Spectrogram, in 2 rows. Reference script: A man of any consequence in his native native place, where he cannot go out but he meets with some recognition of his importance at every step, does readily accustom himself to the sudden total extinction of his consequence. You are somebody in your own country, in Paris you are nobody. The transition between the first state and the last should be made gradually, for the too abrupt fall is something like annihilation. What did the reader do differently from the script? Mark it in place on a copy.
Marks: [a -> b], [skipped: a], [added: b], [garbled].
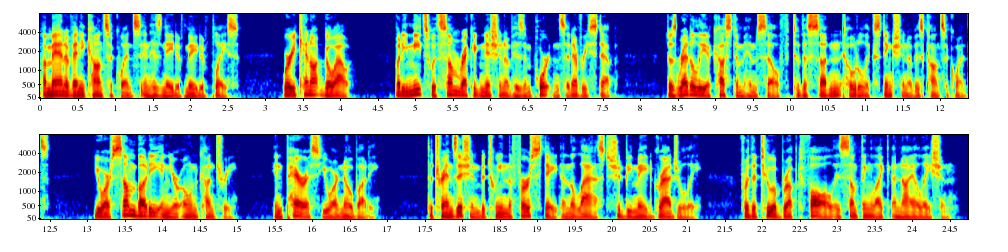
A man of any consequence in his native native place, where he cannot go out but he meets with some recognition of his importance at every step, does readily accustom himself to the sudden total extinction of his consequence. You are somebody in your own country, in Paris you are nobody. The transition between the first state and the last should be made gradually, for the too abrupt fall is something like annihilation.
